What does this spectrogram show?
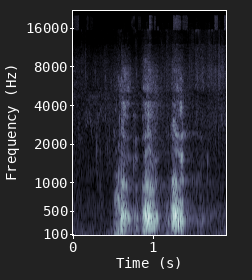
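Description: A pig gives three short, rough grunts in quick succession, each about a third of a second apart.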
